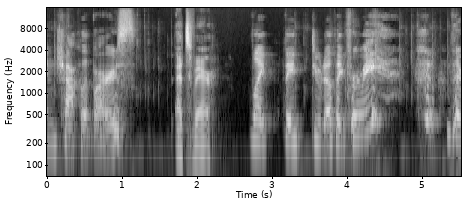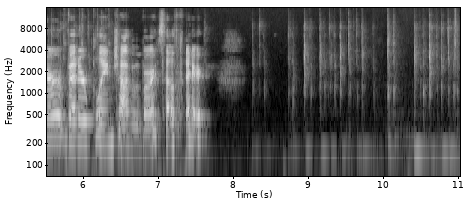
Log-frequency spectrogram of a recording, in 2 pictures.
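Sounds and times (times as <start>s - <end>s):
typing on a computer keyboard: 0.0s - 1.6s, 3.4s - 6.6s, 8.2s - 11.0s
speech: 0.0s - 7.8s.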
